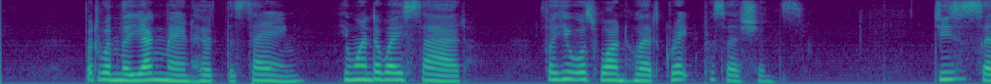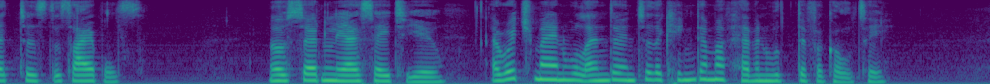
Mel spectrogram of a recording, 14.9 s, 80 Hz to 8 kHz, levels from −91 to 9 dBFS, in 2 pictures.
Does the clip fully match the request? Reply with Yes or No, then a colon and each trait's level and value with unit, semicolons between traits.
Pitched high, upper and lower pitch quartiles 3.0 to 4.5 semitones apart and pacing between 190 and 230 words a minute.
No: high, 210 Hz; average, 3.3 semitones; average, 180 wpm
